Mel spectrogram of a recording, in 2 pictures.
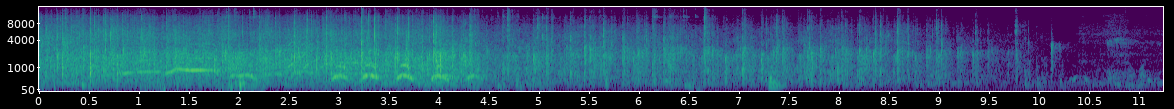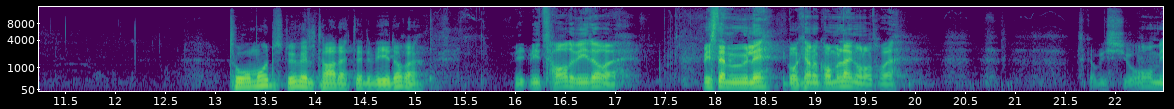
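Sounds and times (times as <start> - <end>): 
crowd applauding: 0.0 - 10.3
speech: 13.2 - 15.2, 16.0 - 17.2, 17.9 - 20.0.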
